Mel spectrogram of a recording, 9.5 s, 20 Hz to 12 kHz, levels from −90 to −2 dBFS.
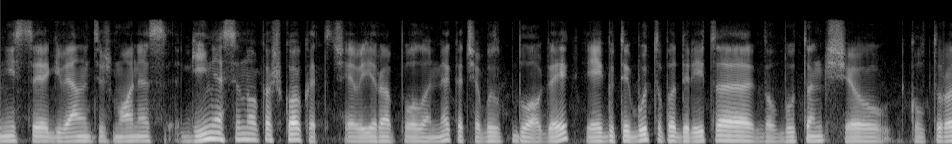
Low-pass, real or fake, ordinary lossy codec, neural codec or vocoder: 7.2 kHz; fake; Opus, 64 kbps; codec, 16 kHz, 2 kbps, FunCodec, trained on Chinese and English, 25 frames a second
